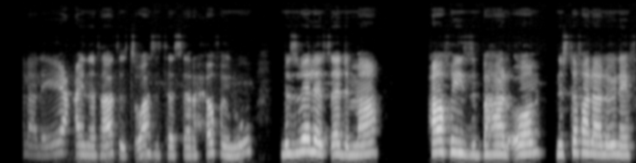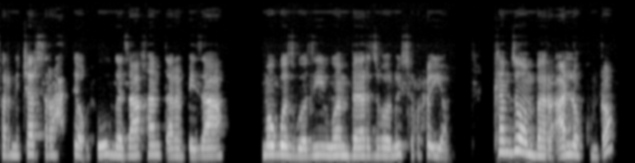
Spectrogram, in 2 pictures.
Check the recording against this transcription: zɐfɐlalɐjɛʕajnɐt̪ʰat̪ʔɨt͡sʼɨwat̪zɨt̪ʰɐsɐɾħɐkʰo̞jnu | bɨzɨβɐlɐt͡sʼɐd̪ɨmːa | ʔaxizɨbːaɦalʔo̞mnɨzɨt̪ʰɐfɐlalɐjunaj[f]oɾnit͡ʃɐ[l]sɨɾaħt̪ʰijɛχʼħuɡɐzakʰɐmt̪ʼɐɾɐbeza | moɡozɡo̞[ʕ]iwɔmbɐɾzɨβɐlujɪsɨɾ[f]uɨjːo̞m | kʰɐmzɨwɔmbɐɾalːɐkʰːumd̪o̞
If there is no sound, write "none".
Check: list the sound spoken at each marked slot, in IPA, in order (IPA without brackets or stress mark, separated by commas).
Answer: f, ɾ, z, ħ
